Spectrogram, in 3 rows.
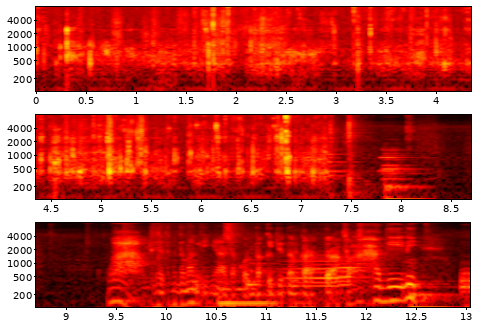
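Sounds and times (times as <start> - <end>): hot dog being bitten and chewed: 0.0 - 7.4.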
